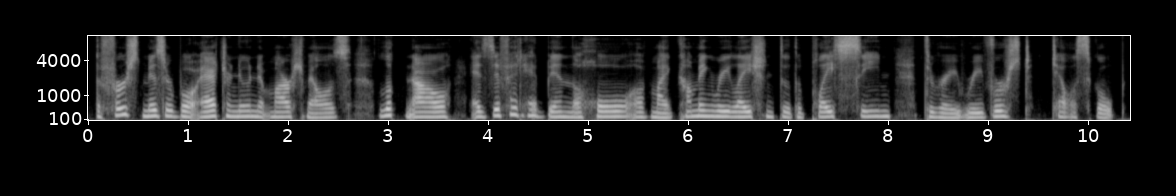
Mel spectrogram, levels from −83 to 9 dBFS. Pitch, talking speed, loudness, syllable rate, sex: 195 Hz, 155 wpm, -19 LUFS, 4.9 syllables/s, female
